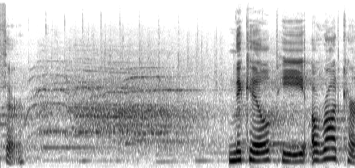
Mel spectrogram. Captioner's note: audience cheers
